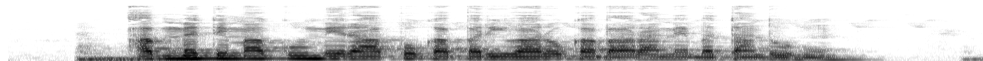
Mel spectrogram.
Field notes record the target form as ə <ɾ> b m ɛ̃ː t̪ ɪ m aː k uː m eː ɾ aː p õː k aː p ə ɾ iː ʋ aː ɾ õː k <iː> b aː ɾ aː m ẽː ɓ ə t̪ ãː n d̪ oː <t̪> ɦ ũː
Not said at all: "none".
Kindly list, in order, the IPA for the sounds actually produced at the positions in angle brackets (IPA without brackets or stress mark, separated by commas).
none, aː, none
